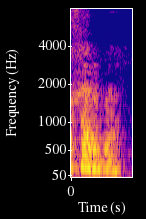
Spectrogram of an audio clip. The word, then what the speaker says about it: Gerba: Is it Gerba or Gerba? It's Gerba.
